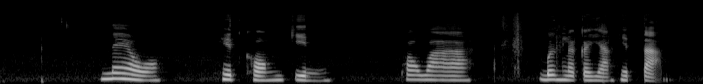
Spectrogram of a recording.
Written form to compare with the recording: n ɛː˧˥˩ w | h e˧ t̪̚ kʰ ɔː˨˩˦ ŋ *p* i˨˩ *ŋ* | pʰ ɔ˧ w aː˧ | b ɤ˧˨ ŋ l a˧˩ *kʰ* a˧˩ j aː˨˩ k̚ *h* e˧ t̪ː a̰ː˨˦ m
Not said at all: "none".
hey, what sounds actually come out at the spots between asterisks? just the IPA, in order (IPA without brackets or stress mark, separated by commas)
k, n, k, h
